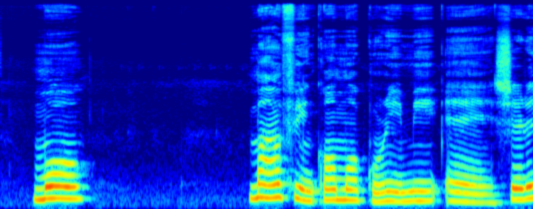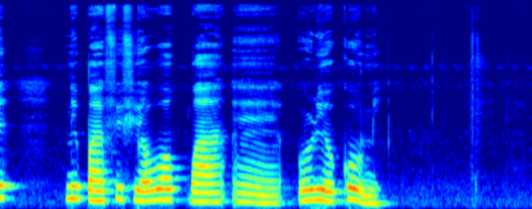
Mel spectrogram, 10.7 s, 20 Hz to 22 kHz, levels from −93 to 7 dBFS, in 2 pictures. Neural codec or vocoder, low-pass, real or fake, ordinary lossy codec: none; 19.8 kHz; real; none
